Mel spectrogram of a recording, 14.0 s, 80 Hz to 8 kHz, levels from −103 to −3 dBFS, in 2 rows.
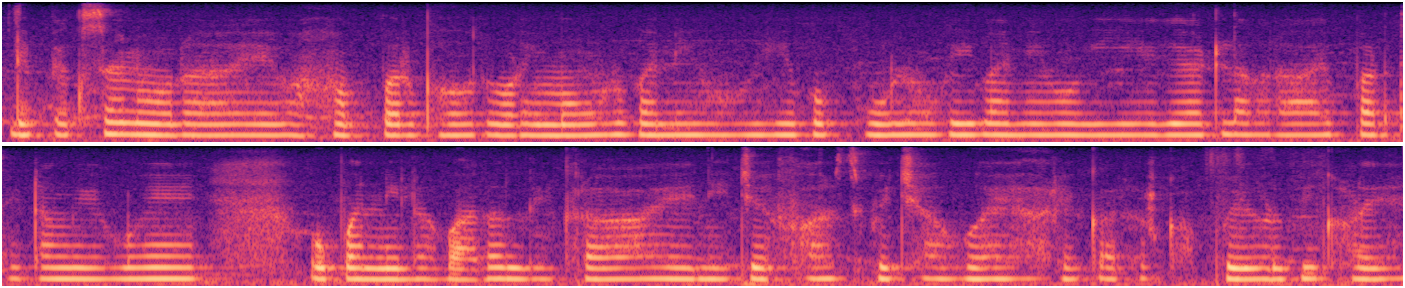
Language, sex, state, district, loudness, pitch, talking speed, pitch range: Hindi, female, Bihar, Jahanabad, -19 LUFS, 230 Hz, 180 wpm, 230-235 Hz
